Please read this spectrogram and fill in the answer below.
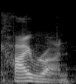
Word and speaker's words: Chiron: people fighting over sheeran or sharon it's actually pronounced chiron see i i looked it up and the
